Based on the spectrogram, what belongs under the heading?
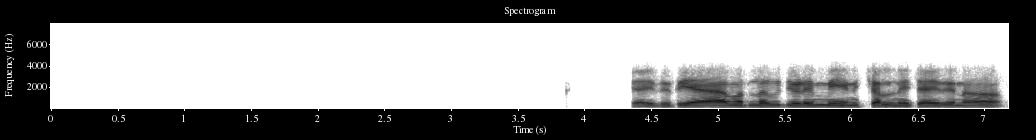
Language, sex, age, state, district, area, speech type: Dogri, male, 30-45, Jammu and Kashmir, Samba, rural, conversation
